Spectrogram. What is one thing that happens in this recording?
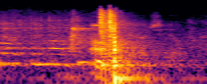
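A door bangs shut nearby.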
